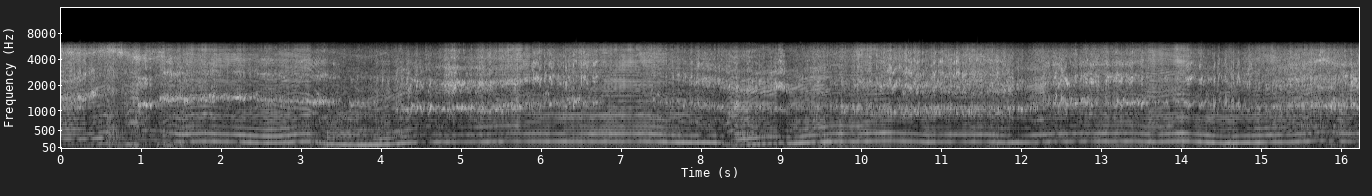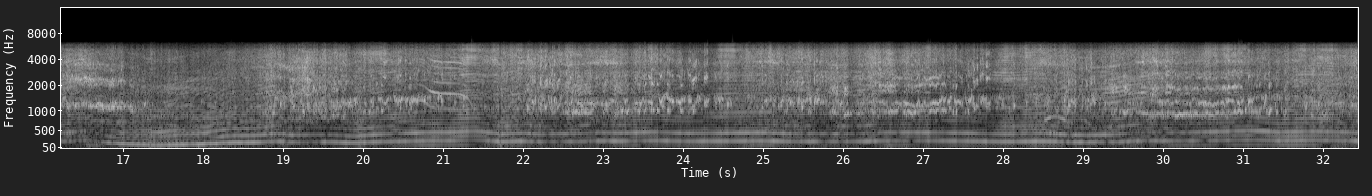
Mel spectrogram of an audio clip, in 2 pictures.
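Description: A car doing a burnout: its engine is held at high, fairly steady revs while the spinning tyres screech on the pad. The revs drop sharply and climb back three times: about four, eight and a half, and seventeen seconds in.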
